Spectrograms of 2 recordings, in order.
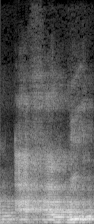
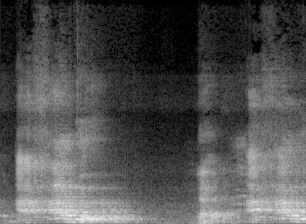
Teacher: sifat huruf dal adalah sifat qalqalah, ya, maka jika dia disukunkan atau berharokat sukun harus dipantulkan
